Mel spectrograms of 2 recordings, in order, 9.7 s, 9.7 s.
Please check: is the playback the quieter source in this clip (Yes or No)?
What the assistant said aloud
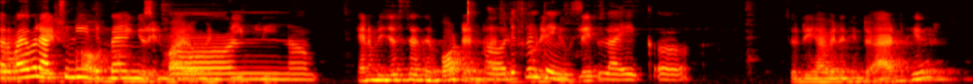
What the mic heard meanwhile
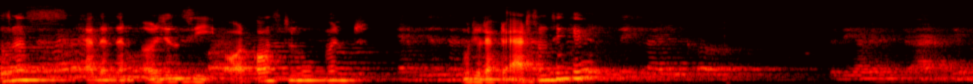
Yes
